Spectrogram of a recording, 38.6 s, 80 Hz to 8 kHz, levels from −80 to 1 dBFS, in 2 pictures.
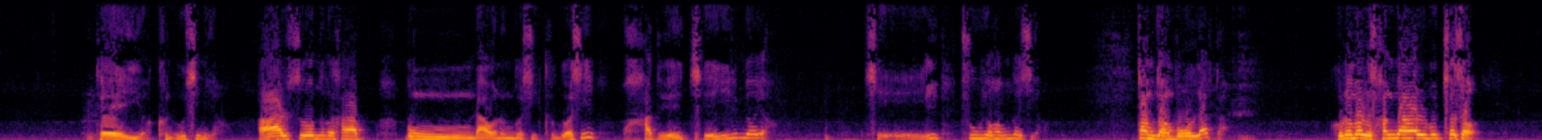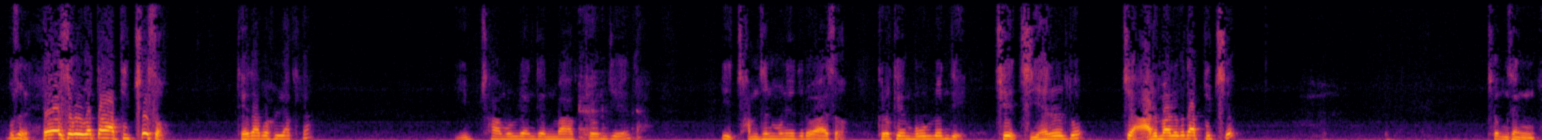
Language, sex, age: Korean, male, 60-79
